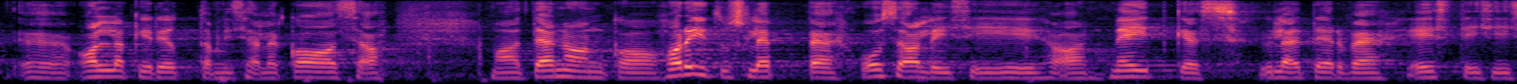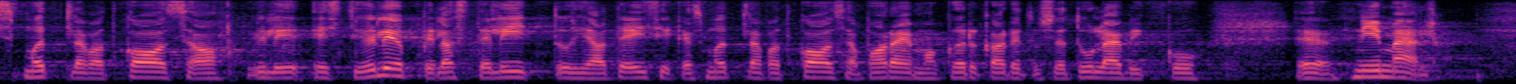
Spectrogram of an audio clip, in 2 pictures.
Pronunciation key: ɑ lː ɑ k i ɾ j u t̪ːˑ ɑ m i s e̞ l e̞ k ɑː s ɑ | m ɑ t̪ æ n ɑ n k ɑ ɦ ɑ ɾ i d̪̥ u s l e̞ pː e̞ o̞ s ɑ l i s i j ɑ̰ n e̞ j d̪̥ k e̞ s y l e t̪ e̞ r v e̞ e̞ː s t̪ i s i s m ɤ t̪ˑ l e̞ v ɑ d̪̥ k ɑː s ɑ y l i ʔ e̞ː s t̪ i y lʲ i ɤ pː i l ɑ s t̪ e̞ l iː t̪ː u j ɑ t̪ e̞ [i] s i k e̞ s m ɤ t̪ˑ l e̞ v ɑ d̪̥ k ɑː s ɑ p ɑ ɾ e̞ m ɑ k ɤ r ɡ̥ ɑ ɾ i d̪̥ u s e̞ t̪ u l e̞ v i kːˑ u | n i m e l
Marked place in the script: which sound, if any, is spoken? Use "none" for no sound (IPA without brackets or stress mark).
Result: j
